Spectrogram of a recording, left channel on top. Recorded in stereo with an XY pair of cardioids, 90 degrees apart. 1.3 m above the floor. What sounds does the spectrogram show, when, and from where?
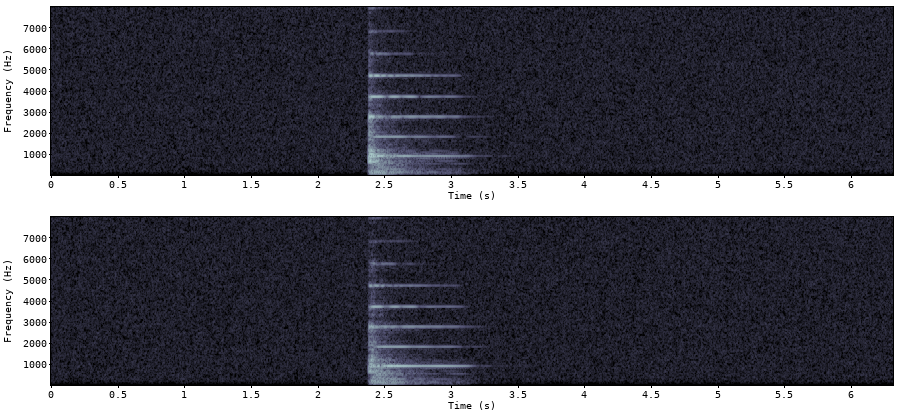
2.4 s a piano: 60° left, 5.5 m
